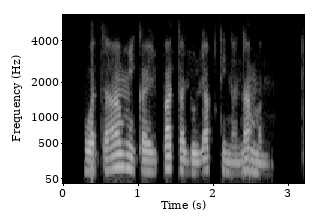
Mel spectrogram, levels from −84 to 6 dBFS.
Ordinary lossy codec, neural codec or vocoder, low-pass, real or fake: Opus, 16 kbps; none; 5.4 kHz; real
